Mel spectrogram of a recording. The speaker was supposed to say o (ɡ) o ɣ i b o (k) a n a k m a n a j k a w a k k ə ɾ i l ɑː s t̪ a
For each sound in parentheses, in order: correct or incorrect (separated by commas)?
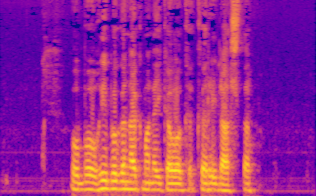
incorrect, incorrect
